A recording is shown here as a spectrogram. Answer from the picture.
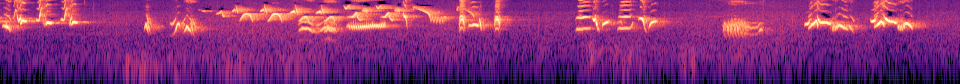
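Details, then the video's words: Brown thrasher delivering a long, varied string of chirps, trills and buzzy slurred notes in separate phrases, nearly continuous over seven seconds. "Brown Thrasher Bird Sound, Bird Song, Bird Call"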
